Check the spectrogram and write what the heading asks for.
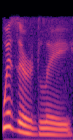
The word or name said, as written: wizardly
